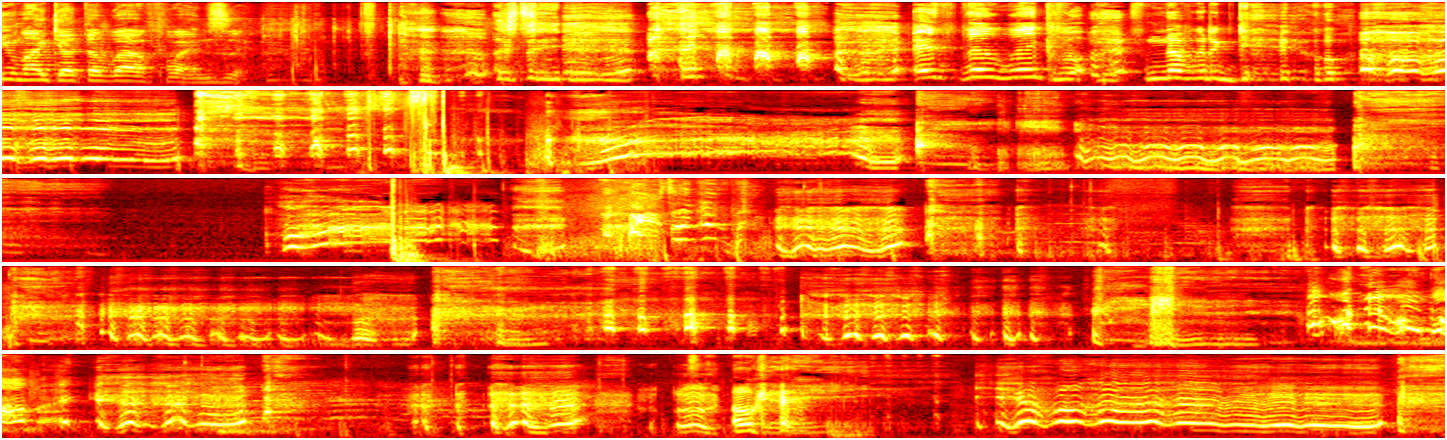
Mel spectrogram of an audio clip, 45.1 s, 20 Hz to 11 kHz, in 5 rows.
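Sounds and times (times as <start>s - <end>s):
child laughing: 19.8s - 25.0s, 35.1s - 39.8s.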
